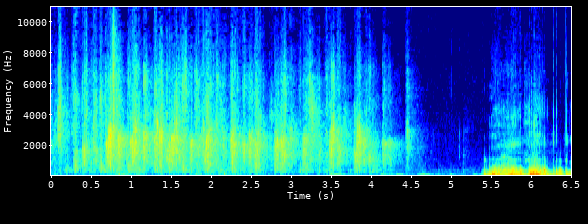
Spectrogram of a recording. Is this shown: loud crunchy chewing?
no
